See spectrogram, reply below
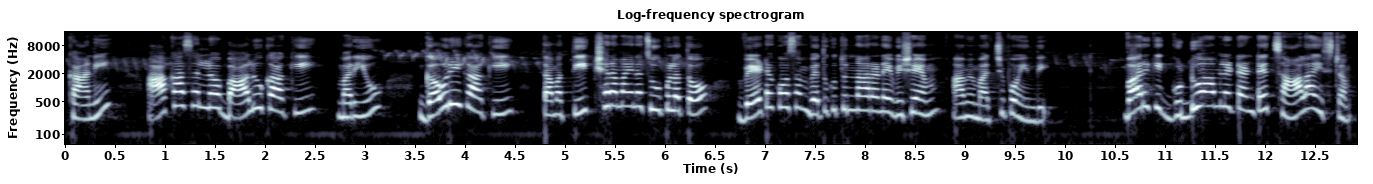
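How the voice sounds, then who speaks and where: A woman's voice: high voice, animated, moderate pace, a bit bright. A woman narrating a scripted story for children.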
